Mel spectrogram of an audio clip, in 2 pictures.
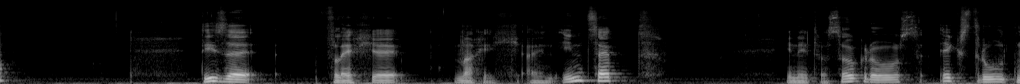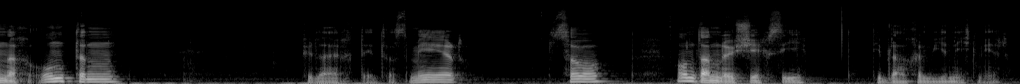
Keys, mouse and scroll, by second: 1.4 Tab, 1.9 click, 4.2 i, 9.1 e, 11.2 middle click, 12.8 g, 16.8 x, 19.7-20.4 middle drag.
